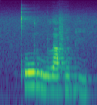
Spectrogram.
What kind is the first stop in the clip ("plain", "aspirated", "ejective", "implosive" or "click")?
ejective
